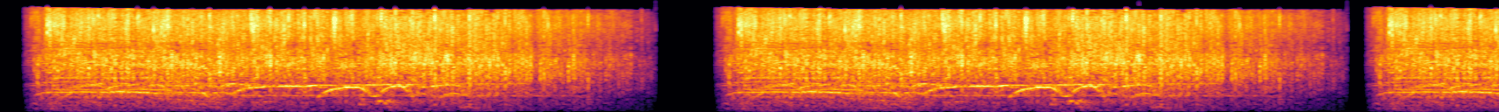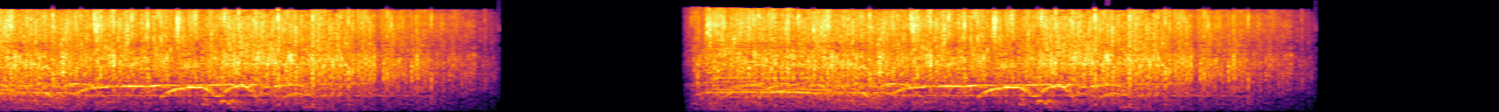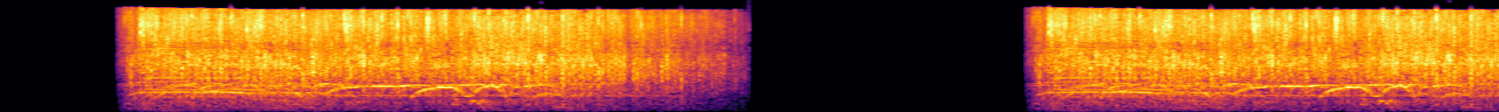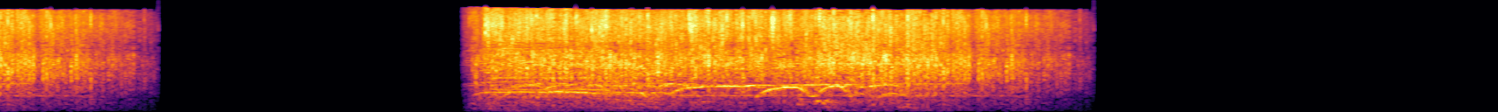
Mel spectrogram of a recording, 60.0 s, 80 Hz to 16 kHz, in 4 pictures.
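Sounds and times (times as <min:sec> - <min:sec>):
audience applauding: 0:00.3 - 0:06.6, 0:07.2 - 0:20.0, 0:21.9 - 0:28.2, 0:31.2 - 0:37.6, 0:40.3 - 0:46.6, 0:49.6 - 0:56.0
crowd clapping: 0:00.3 - 0:06.6, 0:07.2 - 0:20.0, 0:21.9 - 0:28.2, 0:31.2 - 0:37.6, 0:40.3 - 0:46.6, 0:49.6 - 0:56.0.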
